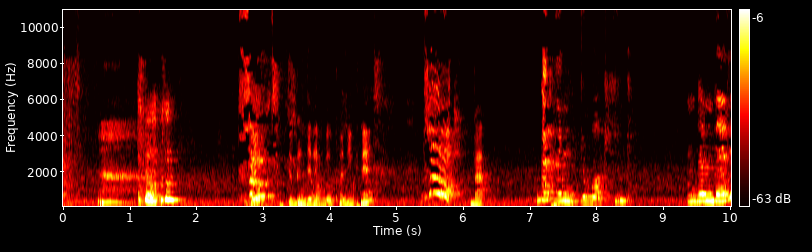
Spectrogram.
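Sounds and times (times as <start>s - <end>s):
toddler laughing: 1.2s - 1.9s.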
